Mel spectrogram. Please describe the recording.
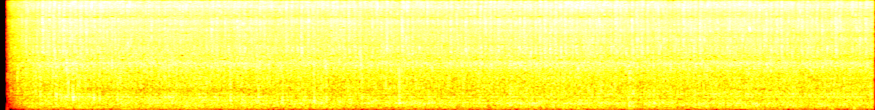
Sink - running water.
